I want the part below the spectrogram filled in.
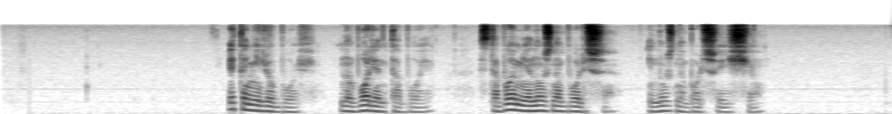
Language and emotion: Russian, neutral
